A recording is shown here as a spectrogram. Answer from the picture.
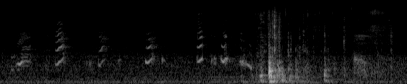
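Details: Five-year-old female Boston Terrier, indoors, excited before a trip to the pet store for new toys and treats, calling to her owner: short rising nasal whines with harmonics about every half second, then a louder burst of mixed noise.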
